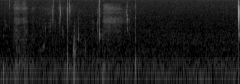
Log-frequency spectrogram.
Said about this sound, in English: Let's see here. So I'm going to take a sip.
